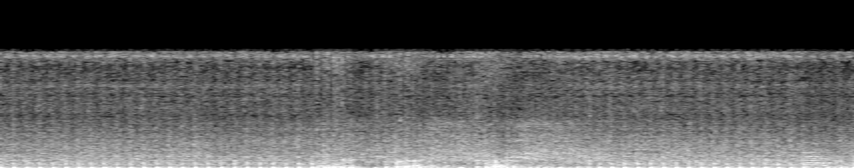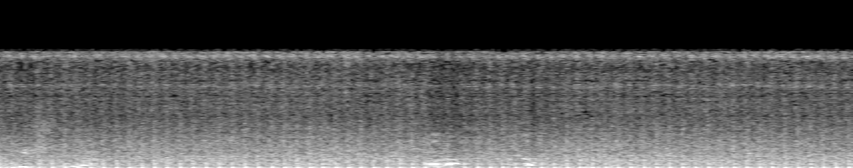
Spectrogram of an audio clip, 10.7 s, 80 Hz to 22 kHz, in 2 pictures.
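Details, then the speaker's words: 2012 Honda CBR 250 R idling with no air filter fitted, no dashboard errors: steady, even idle with a slightly hollow, louder intake note and no misses; it runs cleanly. "Par contre là, elle est en filtre à air libre, donc j'ai pas de filtre à air."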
